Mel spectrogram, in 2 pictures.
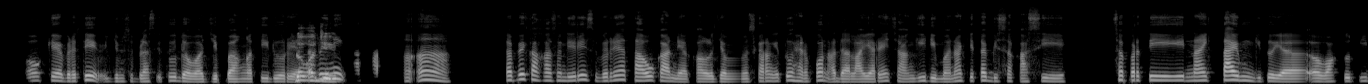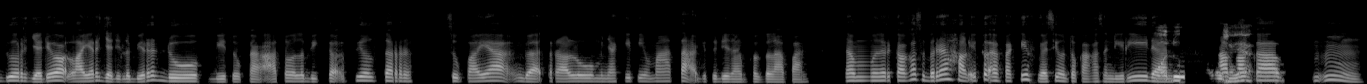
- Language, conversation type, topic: Indonesian, podcast, Gimana kamu mengatur penggunaan layar dan gawai sebelum tidur?
- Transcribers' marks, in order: in English: "night time"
